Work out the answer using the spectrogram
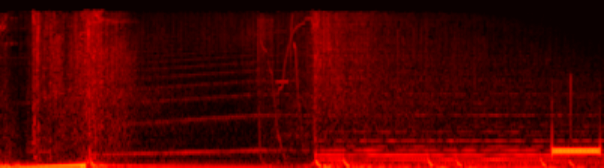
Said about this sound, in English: One ring. Two rings.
